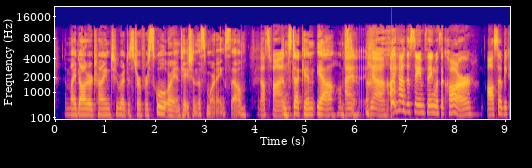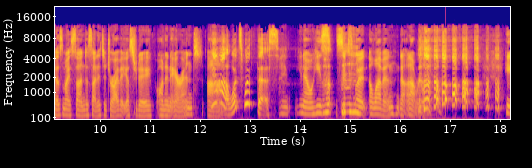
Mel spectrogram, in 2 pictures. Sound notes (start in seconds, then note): 5.8 laughs; 16.3 laughs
